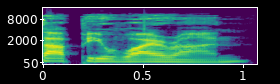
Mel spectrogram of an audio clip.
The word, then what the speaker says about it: apeiron: The word apeiron, pronounced apeiron, is derived from Greek, where a dash means not or without, and peirar means end or limit.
